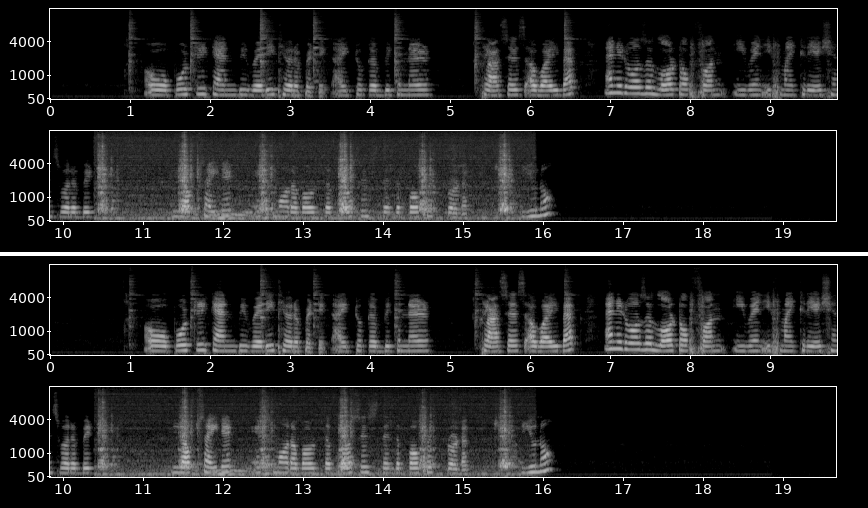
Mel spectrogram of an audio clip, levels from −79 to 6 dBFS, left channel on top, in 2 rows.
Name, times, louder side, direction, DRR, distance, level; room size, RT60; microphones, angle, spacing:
sound 1, 1.0-1.2 1.7-2.0 2.6-2.9 3.3-3.5 4.3-4.5 5.3-5.5 6.4-6.6, left 2 dB, 30° left, 0.6 m, -43 dB
voice 1, 1.2-4.7 5.4-6.5 6.9-10.3 11.3-15.1 15.4-16.1, right 3 dB, 35° right, 0.3 m, -27 dB
Clock, 10.4-15.9, left 2 dB, 50° left, 1.0 m, -31 dB
3.0 x 2.2 x 2.3 m
head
